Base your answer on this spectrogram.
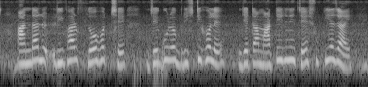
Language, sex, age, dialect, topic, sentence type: Bengali, female, 18-24, Northern/Varendri, agriculture, statement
